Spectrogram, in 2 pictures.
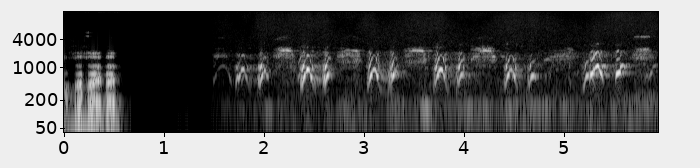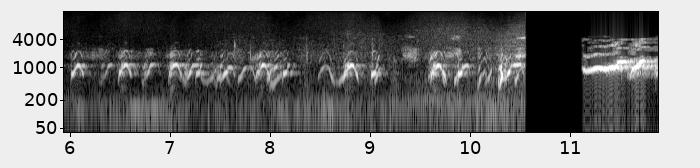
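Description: Zebra calling: a long series of high, barking yips, each dropping in pitch, coming faster toward the end and cutting off suddenly about ten and a half seconds in. A short low grunt in the first half second comes before a brief gap.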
